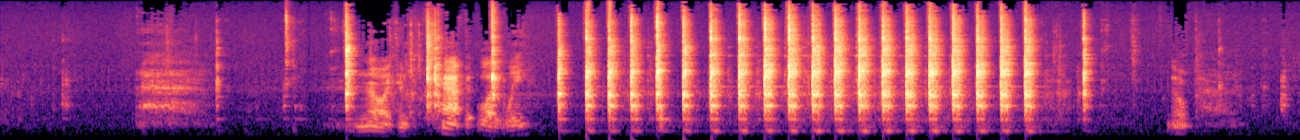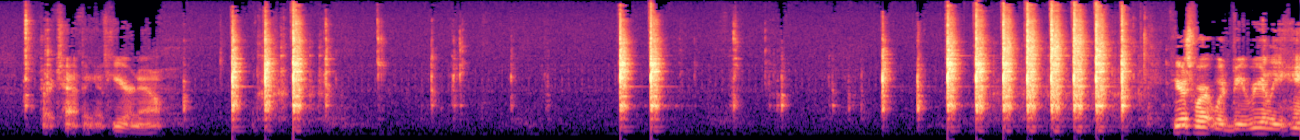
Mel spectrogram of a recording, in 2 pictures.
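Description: A mallet repeatedly tapping a metal punch against a seized part of a vintage sewing machine to drive it loose. The blows come about four a second, each ringing with a metallic tone, in a long run and then a shorter one, with a few single blows between.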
